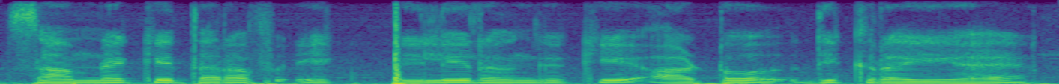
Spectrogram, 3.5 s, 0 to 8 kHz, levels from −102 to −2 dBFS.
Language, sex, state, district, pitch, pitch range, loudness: Hindi, male, Telangana, Hyderabad, 160 Hz, 150-175 Hz, -23 LUFS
